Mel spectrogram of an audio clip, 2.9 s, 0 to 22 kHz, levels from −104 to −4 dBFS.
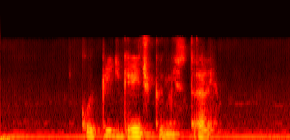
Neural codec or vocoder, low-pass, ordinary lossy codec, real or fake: codec, 16 kHz, 2 kbps, X-Codec, HuBERT features, trained on general audio; 7.2 kHz; MP3, 64 kbps; fake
